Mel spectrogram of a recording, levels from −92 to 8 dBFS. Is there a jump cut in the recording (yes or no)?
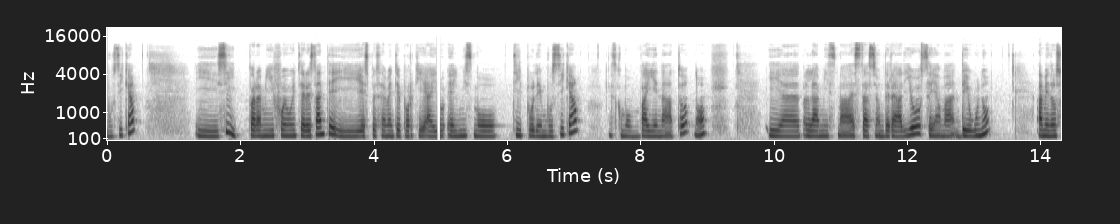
yes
